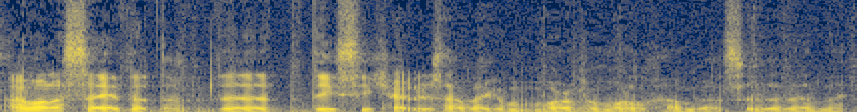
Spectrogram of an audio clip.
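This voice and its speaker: A man's voice: low voice, completely flat delivery, fast talker, fairly bright tone, slight background noise. A man hosting a gameplay video, talking casually as he plays. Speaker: video host playing a game.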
